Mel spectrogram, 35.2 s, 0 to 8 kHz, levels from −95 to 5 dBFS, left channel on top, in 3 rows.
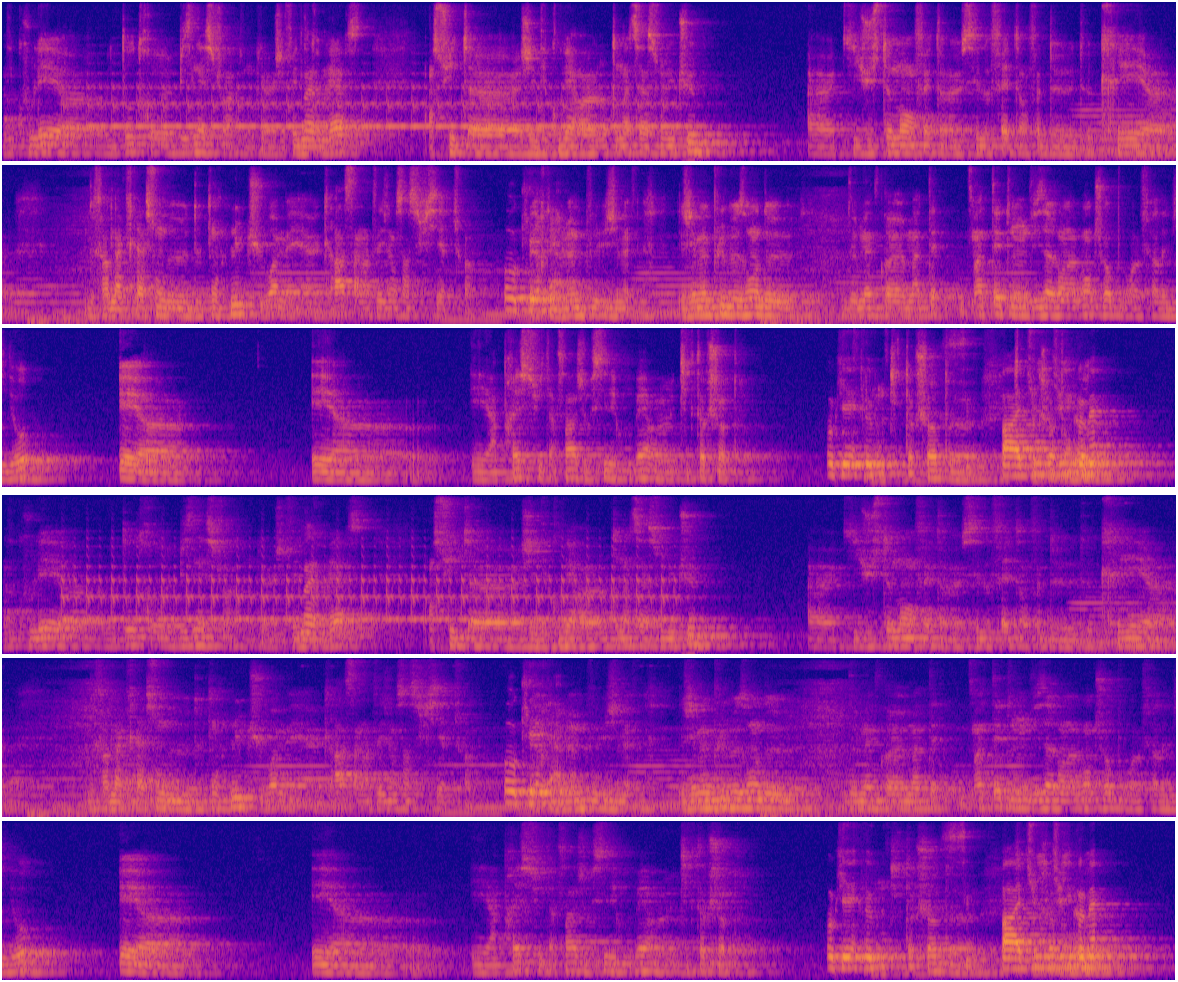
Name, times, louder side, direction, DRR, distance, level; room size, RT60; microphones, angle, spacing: voice 1, 0.0-7.0 8.0-12.2 12.6-16.5 17.0-19.7 20.1-23.8 24.6-25.4 26.6-27.8 28.2-30.9 32.1-33.5 33.8-34.4, left 2 dB, 85° left, 8 dB, 1.0 m, -34 dB
sound 1, 0.6-6.8, left 3 dB, 55° right, 0.9 m, -40 dB
sound 2, 10.6-21.9, left 1 dB, 35° right, 2.4 m, -46 dB
voice 2, 16.8-17.3 31.7-32.2 33.5-34.4, right 1 dB, 15° right, 5 dB, 1.0 m, -27 dB
9.2 x 7.3 x 8.8 m, 1.4 s
head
